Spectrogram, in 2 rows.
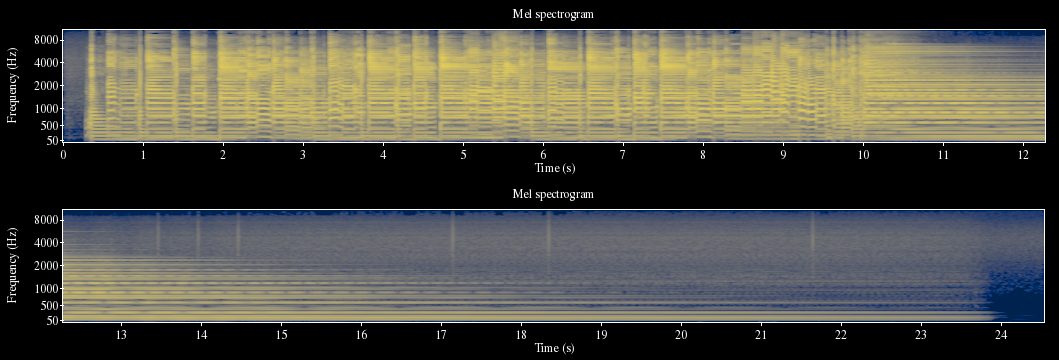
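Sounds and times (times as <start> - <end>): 
guitar through compressor pedal: 0.0 - 23.9.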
